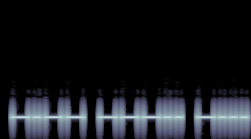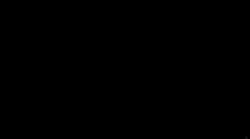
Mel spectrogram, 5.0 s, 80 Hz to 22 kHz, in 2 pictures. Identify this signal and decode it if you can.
Morse code, heard as a keyed tone, about 23 wpm, 700 Hz. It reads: Y8B
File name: practice / 22wpm / Three Letter-Number Combinations - 22wpm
